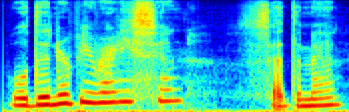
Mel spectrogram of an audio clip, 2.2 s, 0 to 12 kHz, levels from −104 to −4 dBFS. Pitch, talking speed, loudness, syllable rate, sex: 260 Hz, 220 wpm, -17 LUFS, 5.5 syllables/s, female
